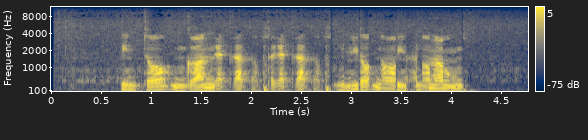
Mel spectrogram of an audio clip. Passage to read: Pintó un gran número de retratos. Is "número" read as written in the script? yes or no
no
